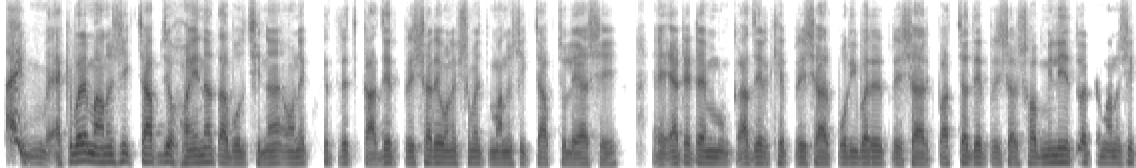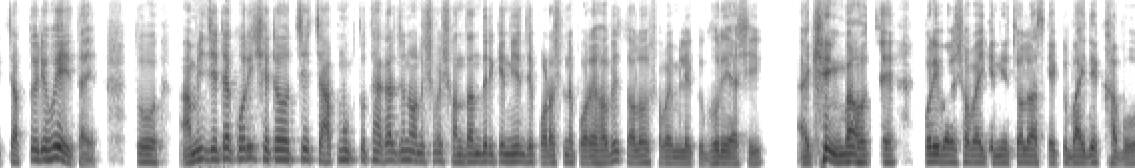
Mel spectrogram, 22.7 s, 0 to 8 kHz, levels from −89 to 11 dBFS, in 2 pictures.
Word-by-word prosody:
তাইম - - +2 0.3
একেবারে 140 +7 +4
মানসিক 130 +1 +1
চাপ 130 -1 +5
যে - - +6
হয় 110 +1 +2
না 125 - +3
তা - - +3
বলছি 105 0 -2
না। 105 - +2 0.2
অনেক 110 0 -2
ক্ষেত্রে - - -6
চে - - -15
কাজের 90 +6 +1
প্রেশার 105 +1 -1
এ - - +4
অনেক 110 -1 -2
সময় 110 -1 -2
তো - - -19
মানসিক 100 0 -3
চাপ 100 -1 -1
চলে 100 -1 -1
আসে। 95 0 -5 0.5
অ্যা - - -3
at - - -3
a - - +2
time 110 -1 +3
উম 100 - -5
কাজের 105 +1 0
খে - - -2
প্রেশার, 105 -1 0
পরিবারের 105 0 +1
প্রেশার, 100 0 -1 0.2
বাচ্চাদের 110 +2 -1
প্রেশার 100 +1 -4
সব 110 -1 0
মিলিয়ে 120 0 +3
তো - - -7
একটা 115 - -14
মানসিক 110 +1 -3
চাপ 125 - 0
তৈরি 170 0 +4
হয়েই 195 -10 +8
যায়। 85 -3 -3 0.4
তো - - -1 0.5
আমি 145 +6 +4
যেটা 175 +2 +4
করি 185 +2 +2
সেটা 175 0 +2
হচ্ছে 170 +2 0
চাপমুক্ত 165 +4 -1
থাকার 155 0 +1
জন্য 165 0 0
অনেক 140 -1 -2
সময় 145 - -5
সন্তানদেরকে 135 +2 0
নিয়ে 135 +1 +3
যে - - +2
পড়াশোনা 115 +2 -2
পরে 110 +1 +2
হবে। 110 +7 +1
চলো 115 0 0
সবাই 105 0 -2
মিলে 105 0 0
একটু 100 - -8
ঘুরে 110 -1 +3
আসি। 100 0 -6 0.4
অ্যা - - 0
কিংবা 130 +1 +7
হচ্ছে 120 0 -1 0.4
পরিবারের 130 -2 +5
সবাইকে 120 -2 +1
নিয়ে 120 -1 -1
চলো 120 0 +2
আজকে 110 - -7
একটু 120 - -7
বাইরে 115 +2 +3
খাব। 110 -3 -2
115 Hz, 205 wpm, -23 LUFS, 105-130 Hz, 0.5 s, হয়েই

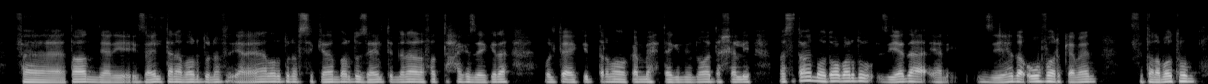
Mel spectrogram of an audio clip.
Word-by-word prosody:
فطبعًا 110 +2 +1
يعني 105 0 -2
زعلت 115 +2 -1
أنا 120 -1 +3
برضه 115 0 0
نفس 115 +3 -3
يعني 120 0 -4
أنا 125 +1 +1
برضه 130 +1 0
نفس 120 -1 -5
الكلام 115 -1 -1
برضه، 120 0 0
زعلت 115 +1 -1
إن 115 0 -4
أنا 120 0 +3
رفضت 115 0 -5
حاجة 120 -1 -4
زي 110 -2 0
كده، 120 +2 +1 0.4
قُلت 115 -1 -4
أكيد 110 +1 0
طالما 120 0 -1
هو 115 -1 +2
كان 115 +1 -2
محتاجني 110 -1 -2
إن 110 - -5
هو 120 +1 +2
دخل 115 0 -3
لي، 120 +1 +1 0.3
بس 125 +2 -4
طبعًا 180 - +3
الموضوع 150 -3 +5
برضه 150 0 +3
زيادة 125 +4 +1
يعني، 105 +1 -8 0.2
زيادة 115 +3 0
OVER 135 -1 +4
كمان 120 +2 0 0.3
في - - -14
طلباتهم، 130 +4 +3
115 Hz, 200 wpm, -23 LUFS, 110-125 Hz, 0.4 s, الموضوع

